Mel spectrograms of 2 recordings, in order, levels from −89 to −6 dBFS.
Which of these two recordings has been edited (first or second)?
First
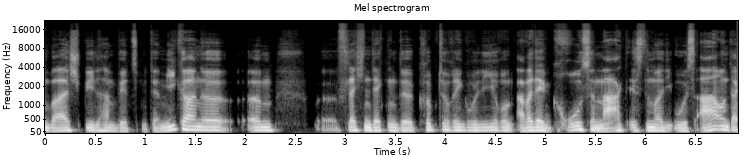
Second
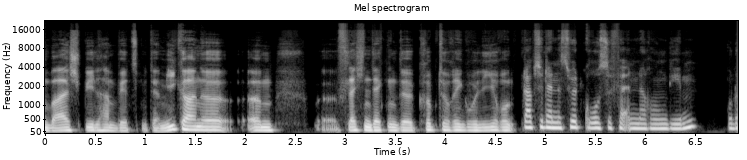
second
